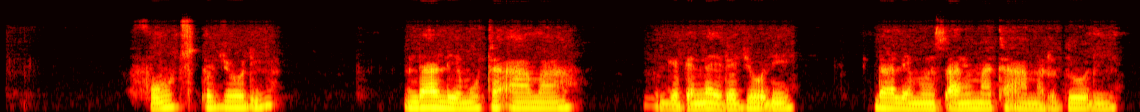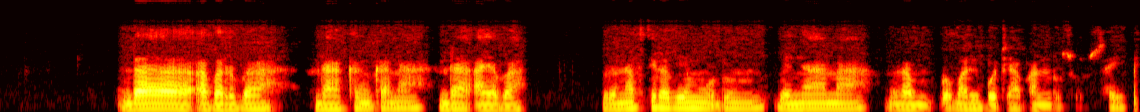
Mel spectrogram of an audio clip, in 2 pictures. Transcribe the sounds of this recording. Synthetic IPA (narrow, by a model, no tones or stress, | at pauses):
fultɗɔd͡ʒoːɗi | ndalɛmuta̰ʔama | ɡɛɓɛnajɗɔd͡ʒo̰ːɗi | ndalɛmunsamimatʰa̰a̰maɗɔ̰d͡ʒoːɗi | ndaa̰baɾba | ndakaŋka̰nandaʔajaba | ɓɛɗɔnaftiɾabɛmṵːɗumbɛɲaːmaŋɡamɗɔ̰maɾibotiabandusɔsaj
